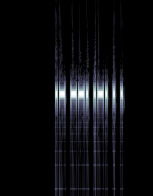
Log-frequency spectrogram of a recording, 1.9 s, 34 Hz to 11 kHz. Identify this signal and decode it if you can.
Morse code, heard as a keyed tone, about 53 wpm, 700 Hz. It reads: AGREE
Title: Sentences from Top 1000 Words - Review Part 6 - New Word Drill - 50wpm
